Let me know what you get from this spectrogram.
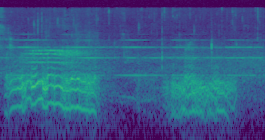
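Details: Stray mother cat caring for seven kittens, five of her own and two adopted orphans: two drawn-out, wavering meows, the first about one and a half seconds long, the second a second later, over a faint steady hum.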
